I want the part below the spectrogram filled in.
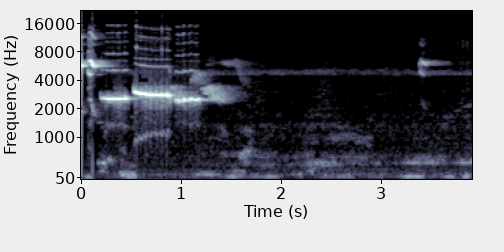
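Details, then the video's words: Energetic song of a brown-chested jungle flycatcher from Bali: a quick high whistle, then smooth level notes sliding downward, ending in a soft warble, with a faint distant note later. "Sinkatan rimba dada coklat (SRDC) Bali Gacor"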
